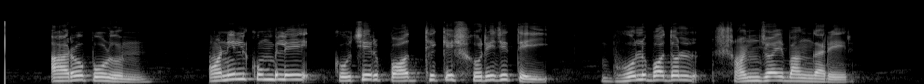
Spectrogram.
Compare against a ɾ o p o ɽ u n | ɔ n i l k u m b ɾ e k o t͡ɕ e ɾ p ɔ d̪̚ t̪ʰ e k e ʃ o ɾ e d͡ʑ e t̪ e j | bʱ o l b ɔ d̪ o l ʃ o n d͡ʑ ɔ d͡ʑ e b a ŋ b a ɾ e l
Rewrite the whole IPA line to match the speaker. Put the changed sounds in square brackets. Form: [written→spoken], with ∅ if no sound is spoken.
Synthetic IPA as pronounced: a ɾ o p o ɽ u n | ɔ n i l k u m b [ɾ→l] e k o t͡ɕ e ɾ p ɔ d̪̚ t̪ʰ e k e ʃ o ɾ e d͡ʑ e t̪ e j | bʱ o l b ɔ d̪ o l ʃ [o→ɔ] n d͡ʑ ɔ [d͡ʑ→∅] e b a ŋ [b→ɡ] a ɾ e [l→ɾ]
